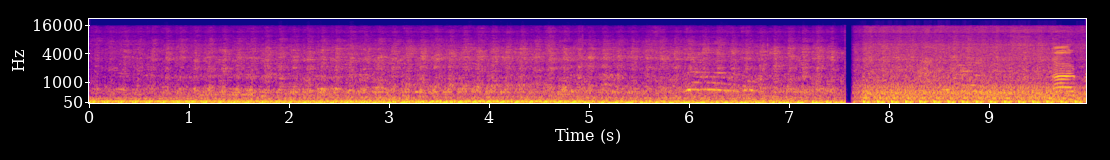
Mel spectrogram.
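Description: The MV Karnafuli-3 launch runs on two 750 horsepower eight-cylinder engines, giving a loud, steady low droning rumble with a constant hum, briefly cut near the end, while a voice talks over it.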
